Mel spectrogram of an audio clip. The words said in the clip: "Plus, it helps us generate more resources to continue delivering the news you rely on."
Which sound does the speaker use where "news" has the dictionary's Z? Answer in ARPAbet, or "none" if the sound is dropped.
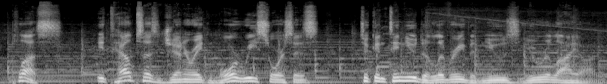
Z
